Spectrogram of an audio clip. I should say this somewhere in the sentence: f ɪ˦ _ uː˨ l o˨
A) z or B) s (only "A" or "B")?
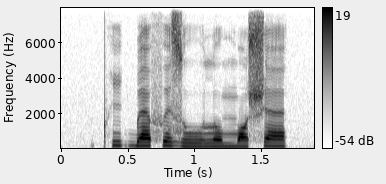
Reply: A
